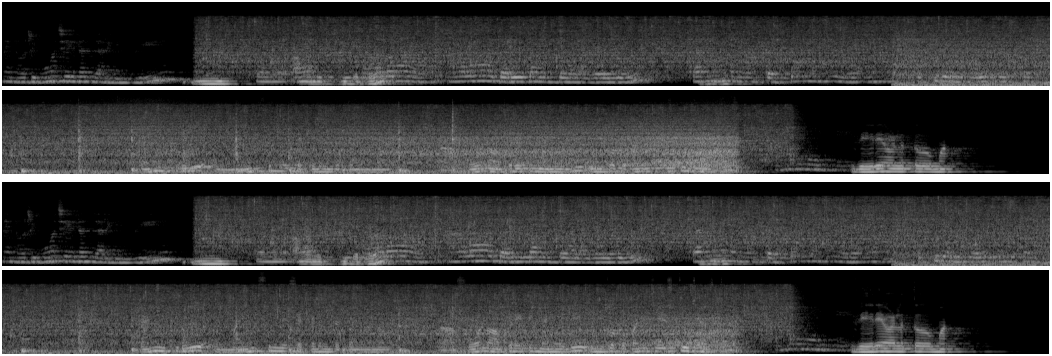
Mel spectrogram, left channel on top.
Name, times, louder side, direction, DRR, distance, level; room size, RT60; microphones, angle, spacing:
voice 1, 0.0-1.7 2.5-6.4 6.9-11.3 12.1-12.3 18.2-19.0, equal, 55° right, 0 dB, 4.8 m, -38 dB
sound 1, 1.9-18.4, right 2 dB, 30° right, 2.9 m, -38 dB
voice 2, 1.9-2.2 2.9-3.9 7.0-7.2 11.8-17.9 19.0-19.9, equal, 85° right, 9 dB, 1.3 m, -30 dB
sound 2, 8.9-17.9, left 4 dB, 65° left, 0.8 m, -34 dB
sound 3, 10.7-16.5, left 2 dB, 35° left, 2.0 m, -36 dB
19.0 x 12.5 x 5.9 m, 0.77 s
head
